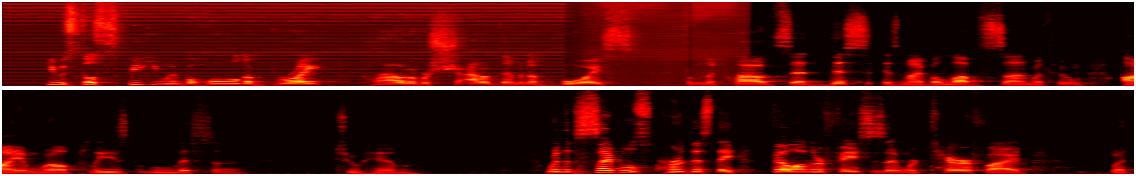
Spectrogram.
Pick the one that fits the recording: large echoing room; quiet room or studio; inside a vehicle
large echoing room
